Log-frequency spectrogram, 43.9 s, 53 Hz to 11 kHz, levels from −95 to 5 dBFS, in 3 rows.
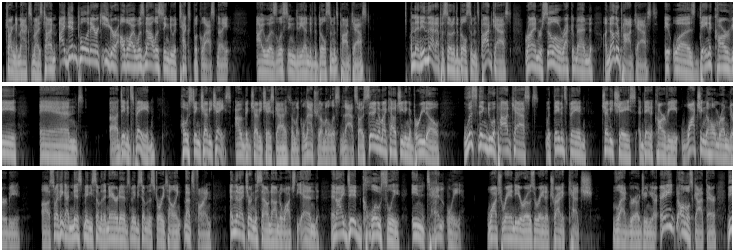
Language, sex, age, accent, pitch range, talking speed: English, male, 30-49, American, 95-145 Hz, 205 wpm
